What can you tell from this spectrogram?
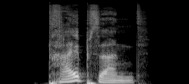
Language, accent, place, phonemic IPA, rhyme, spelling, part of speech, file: German, Germany, Berlin, /ˈtʁaɪ̯pˌzant/, -ant, Treibsand, noun, De-Treibsand.ogg
- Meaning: 1. quicksand 2. silt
